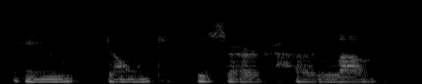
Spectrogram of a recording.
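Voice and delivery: very soft, low, slow, drawn-out menacing whisper. Voicing an attacker who leans close to a wounded character: whispering menacingly in ear. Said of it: "whisper in your ear".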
